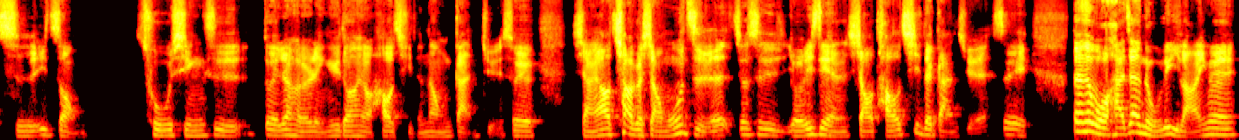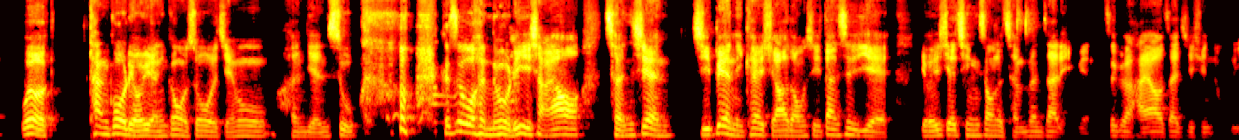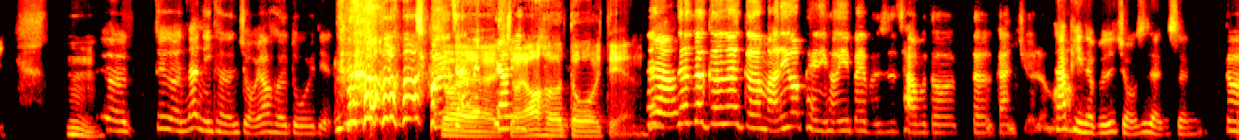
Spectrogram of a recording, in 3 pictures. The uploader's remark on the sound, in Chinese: 遠端錄音 #ZOOM。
